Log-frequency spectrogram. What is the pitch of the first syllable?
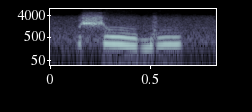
falling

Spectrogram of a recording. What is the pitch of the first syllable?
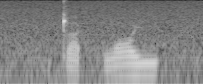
low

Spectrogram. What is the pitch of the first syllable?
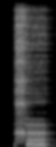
low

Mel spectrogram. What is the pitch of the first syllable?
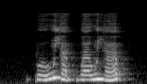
rising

